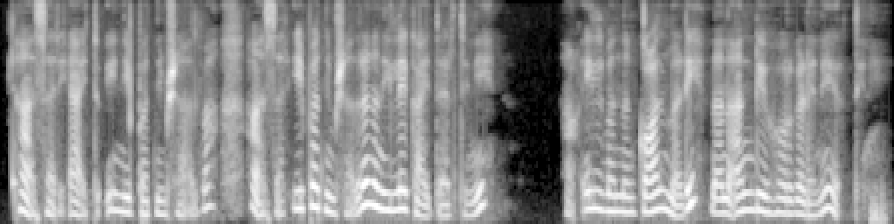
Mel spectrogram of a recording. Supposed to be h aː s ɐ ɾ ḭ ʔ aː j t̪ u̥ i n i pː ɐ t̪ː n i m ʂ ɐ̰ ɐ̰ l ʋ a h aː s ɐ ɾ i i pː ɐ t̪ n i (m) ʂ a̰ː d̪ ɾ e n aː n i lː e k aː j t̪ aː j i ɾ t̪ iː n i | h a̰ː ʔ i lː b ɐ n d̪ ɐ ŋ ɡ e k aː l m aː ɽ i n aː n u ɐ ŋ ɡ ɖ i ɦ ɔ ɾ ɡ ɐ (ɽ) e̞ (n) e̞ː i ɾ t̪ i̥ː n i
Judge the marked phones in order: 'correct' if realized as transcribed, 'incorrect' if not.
correct, correct, correct

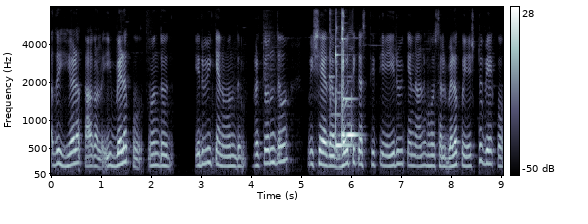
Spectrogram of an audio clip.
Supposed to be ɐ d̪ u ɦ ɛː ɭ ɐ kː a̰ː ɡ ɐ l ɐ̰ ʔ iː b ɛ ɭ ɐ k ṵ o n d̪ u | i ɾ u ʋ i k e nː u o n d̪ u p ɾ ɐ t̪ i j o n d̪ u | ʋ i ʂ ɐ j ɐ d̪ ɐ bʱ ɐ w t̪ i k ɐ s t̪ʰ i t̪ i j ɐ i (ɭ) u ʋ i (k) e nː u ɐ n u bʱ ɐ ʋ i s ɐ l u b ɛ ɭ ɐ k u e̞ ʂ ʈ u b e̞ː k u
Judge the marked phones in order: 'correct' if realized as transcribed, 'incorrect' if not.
incorrect: ɾ, correct

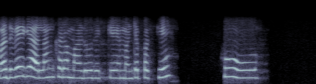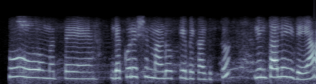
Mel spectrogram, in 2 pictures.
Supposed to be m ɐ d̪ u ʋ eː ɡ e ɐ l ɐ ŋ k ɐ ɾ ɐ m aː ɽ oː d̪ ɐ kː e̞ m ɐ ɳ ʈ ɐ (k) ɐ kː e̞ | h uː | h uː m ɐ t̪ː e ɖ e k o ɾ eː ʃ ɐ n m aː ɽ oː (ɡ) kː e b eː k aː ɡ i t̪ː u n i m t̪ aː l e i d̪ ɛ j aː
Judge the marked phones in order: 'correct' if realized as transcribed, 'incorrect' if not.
incorrect: p, incorrect: none

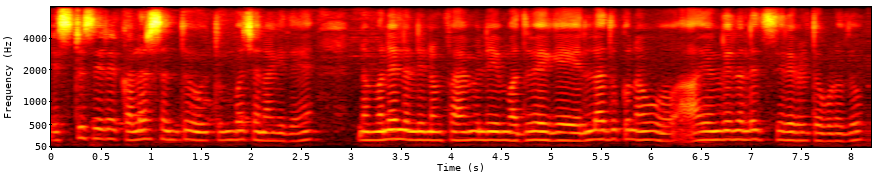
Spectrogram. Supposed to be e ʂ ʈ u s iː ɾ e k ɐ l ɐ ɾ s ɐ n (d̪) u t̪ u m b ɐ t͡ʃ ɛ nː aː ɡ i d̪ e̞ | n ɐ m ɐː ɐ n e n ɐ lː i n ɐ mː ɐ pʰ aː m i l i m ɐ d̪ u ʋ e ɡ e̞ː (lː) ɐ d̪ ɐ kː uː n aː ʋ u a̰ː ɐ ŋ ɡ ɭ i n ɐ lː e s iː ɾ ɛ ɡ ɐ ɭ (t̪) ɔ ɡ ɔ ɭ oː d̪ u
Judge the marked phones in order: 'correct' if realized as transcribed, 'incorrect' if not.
incorrect: t̪, correct, correct

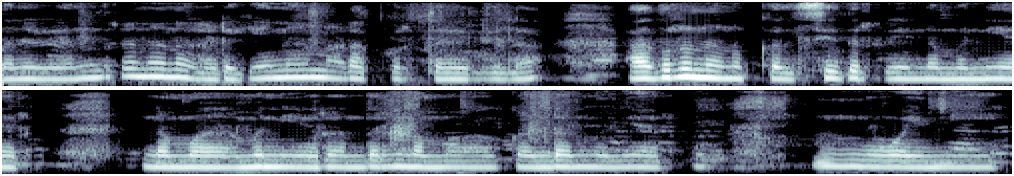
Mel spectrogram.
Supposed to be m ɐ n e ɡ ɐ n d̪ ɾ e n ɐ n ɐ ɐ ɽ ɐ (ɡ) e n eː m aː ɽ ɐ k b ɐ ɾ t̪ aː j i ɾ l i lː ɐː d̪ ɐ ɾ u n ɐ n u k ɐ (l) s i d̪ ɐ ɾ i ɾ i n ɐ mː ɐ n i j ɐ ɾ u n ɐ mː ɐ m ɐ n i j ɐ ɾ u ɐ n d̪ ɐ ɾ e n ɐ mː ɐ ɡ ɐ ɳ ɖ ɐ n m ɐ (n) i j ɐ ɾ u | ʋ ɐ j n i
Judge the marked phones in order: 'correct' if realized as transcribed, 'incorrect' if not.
correct, correct, correct

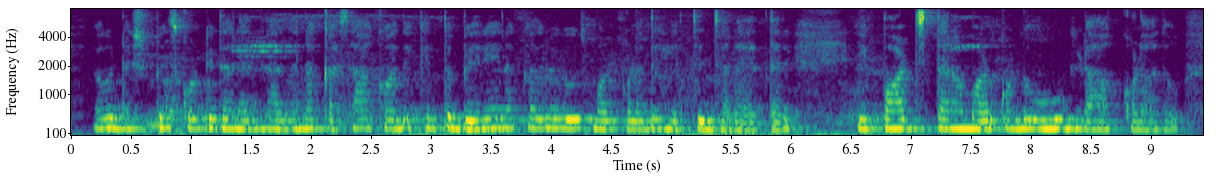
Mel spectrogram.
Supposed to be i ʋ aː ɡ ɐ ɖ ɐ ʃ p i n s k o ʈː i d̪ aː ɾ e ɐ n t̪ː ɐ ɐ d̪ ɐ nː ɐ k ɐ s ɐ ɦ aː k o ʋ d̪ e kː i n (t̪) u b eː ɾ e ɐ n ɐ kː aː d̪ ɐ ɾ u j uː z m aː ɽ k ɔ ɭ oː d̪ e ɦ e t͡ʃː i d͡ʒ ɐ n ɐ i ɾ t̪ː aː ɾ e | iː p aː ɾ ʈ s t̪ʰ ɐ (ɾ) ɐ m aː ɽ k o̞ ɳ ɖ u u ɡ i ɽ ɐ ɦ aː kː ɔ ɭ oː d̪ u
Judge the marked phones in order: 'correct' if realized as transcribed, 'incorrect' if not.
correct, correct

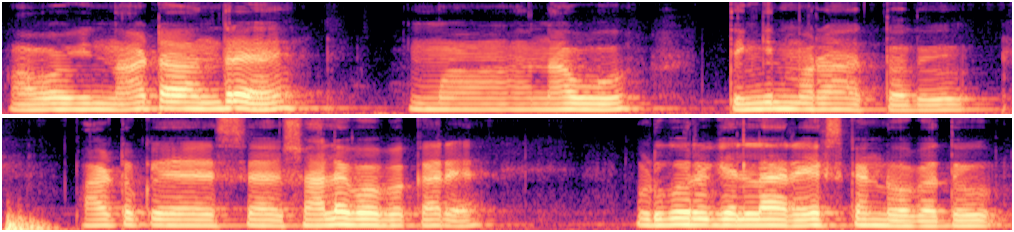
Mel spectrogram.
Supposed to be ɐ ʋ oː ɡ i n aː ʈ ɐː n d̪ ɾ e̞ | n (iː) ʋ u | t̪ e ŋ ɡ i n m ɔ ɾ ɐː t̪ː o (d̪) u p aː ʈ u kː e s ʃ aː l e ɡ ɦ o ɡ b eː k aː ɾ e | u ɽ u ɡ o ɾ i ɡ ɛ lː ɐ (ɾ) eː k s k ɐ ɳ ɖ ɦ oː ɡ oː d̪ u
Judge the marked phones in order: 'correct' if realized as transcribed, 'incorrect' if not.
incorrect: aː, correct, correct

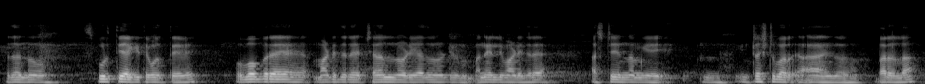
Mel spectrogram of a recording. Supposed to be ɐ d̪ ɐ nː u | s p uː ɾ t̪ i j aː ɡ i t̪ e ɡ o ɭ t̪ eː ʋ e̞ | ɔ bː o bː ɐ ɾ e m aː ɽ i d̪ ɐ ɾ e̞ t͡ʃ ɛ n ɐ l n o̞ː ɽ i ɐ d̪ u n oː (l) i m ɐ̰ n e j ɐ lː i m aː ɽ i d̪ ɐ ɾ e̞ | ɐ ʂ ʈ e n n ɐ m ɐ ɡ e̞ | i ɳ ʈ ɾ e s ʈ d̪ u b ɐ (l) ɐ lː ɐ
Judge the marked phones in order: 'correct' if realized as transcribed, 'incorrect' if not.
incorrect: ɽ, incorrect: ɾ

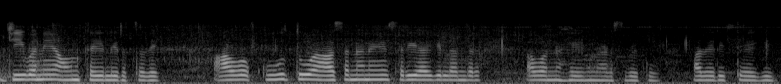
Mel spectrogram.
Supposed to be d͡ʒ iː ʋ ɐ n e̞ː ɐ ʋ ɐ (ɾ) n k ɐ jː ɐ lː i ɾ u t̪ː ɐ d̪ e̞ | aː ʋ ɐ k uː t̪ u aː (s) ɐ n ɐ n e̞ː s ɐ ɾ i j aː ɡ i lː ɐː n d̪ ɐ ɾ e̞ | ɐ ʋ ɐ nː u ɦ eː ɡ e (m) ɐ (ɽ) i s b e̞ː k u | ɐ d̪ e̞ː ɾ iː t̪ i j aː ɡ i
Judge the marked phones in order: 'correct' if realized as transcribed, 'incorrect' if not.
incorrect: none, correct, incorrect: n, correct

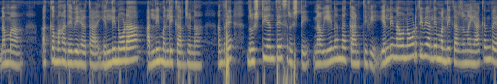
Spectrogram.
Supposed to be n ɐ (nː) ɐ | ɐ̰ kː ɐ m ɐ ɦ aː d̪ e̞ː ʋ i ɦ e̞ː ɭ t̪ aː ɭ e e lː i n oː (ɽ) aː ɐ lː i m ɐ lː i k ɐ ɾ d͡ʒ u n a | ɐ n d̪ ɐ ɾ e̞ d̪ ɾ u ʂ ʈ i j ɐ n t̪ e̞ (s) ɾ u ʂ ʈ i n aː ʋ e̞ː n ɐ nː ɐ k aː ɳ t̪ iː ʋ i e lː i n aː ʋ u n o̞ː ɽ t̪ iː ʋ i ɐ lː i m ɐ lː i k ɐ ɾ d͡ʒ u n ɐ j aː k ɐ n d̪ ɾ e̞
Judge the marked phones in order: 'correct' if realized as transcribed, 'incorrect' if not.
incorrect: mː, correct, correct

